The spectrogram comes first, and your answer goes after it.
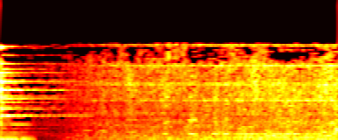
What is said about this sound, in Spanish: El tren anuncia su partida desde la estación Radio Cooperativa.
